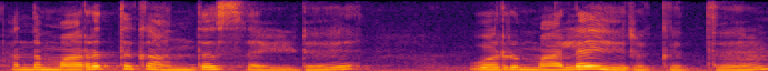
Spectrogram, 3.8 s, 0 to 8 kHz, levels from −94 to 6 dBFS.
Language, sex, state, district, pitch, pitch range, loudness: Tamil, female, Tamil Nadu, Kanyakumari, 230 Hz, 205-270 Hz, -17 LUFS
